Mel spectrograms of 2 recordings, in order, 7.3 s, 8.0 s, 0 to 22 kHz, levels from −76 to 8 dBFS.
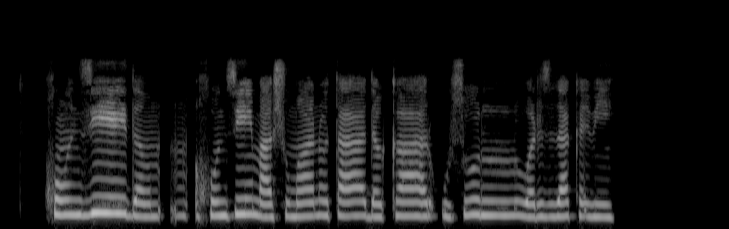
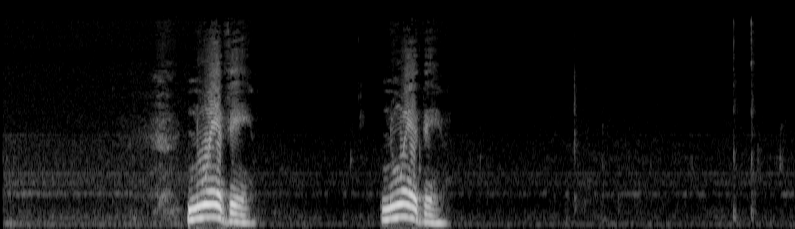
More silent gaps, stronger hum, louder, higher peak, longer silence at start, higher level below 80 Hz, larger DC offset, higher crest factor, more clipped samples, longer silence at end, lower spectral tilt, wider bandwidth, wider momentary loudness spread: first, 3.87-3.92 s vs none; neither; second, -25 LUFS vs -12 LUFS; second, -10 dBFS vs -2 dBFS; second, 0.45 s vs 1.6 s; second, -80 dBFS vs -58 dBFS; neither; about the same, 16 dB vs 16 dB; neither; second, 1.15 s vs 3.5 s; second, -4 dB/octave vs -7.5 dB/octave; second, 7.8 kHz vs 15.5 kHz; second, 11 LU vs 21 LU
